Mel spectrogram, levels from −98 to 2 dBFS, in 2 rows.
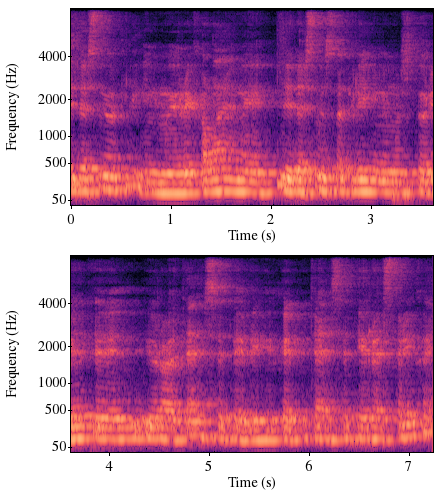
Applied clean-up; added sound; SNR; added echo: none; Snare drum; 17 dB; reverberation time 0.8 s.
